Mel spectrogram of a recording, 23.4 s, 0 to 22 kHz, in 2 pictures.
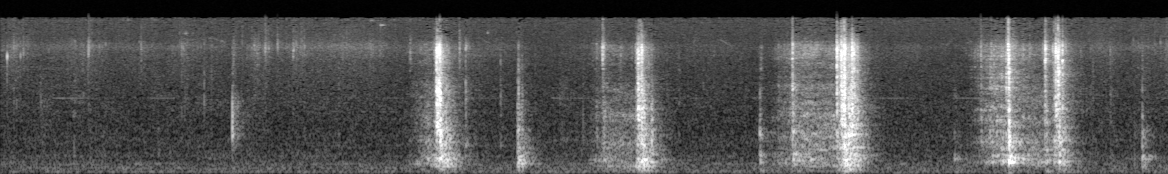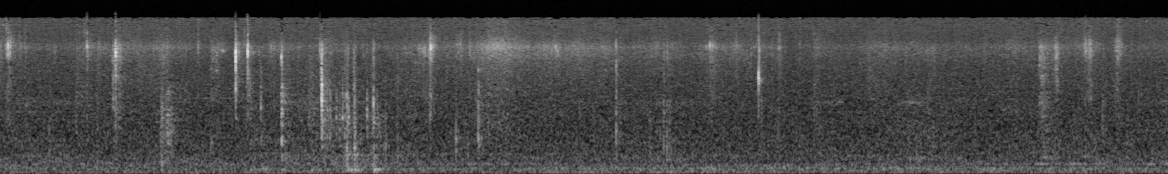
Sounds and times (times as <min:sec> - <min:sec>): Drawer open or close: 0:04.1 - 0:06.7, 0:07.6 - 0:08.8, 0:09.6 - 0:10.8.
